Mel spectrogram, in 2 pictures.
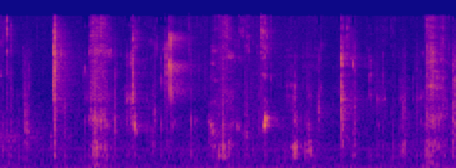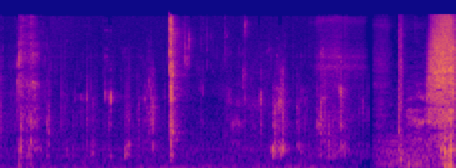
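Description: Close-miked eating: wet chewing, biting and sharp mouth clicks as a long strip of sauced food is pulled in with chopsticks and chewed. A louder rushing noise swells near the end.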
